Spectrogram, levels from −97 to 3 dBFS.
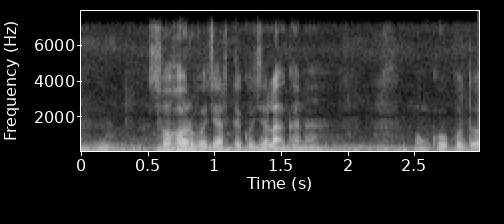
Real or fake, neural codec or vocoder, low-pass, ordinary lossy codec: real; none; 7.2 kHz; Opus, 64 kbps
